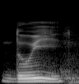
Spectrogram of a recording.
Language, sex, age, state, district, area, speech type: Odia, male, 18-30, Odisha, Puri, urban, read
